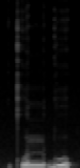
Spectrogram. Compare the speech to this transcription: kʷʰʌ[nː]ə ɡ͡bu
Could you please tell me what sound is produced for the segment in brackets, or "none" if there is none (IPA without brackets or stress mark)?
nː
